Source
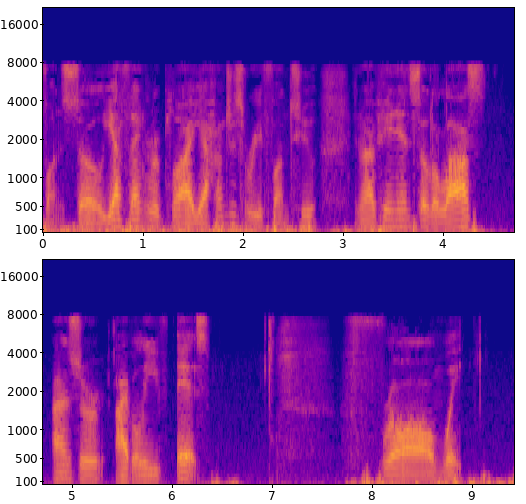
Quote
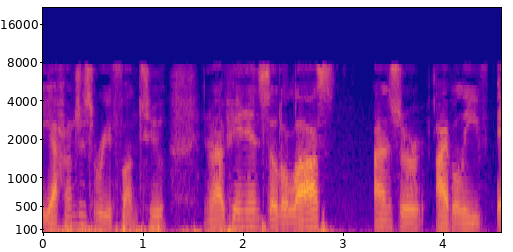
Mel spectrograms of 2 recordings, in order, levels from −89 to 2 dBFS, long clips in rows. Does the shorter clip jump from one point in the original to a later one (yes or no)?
no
